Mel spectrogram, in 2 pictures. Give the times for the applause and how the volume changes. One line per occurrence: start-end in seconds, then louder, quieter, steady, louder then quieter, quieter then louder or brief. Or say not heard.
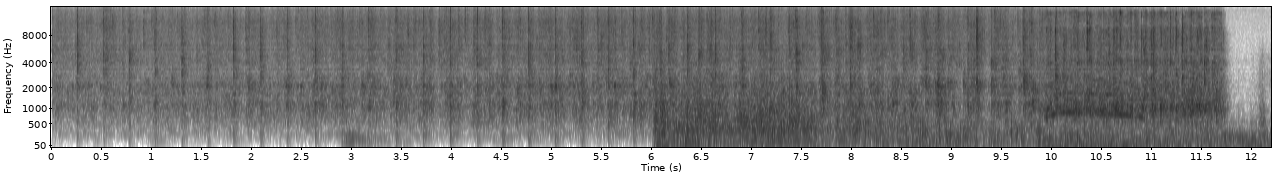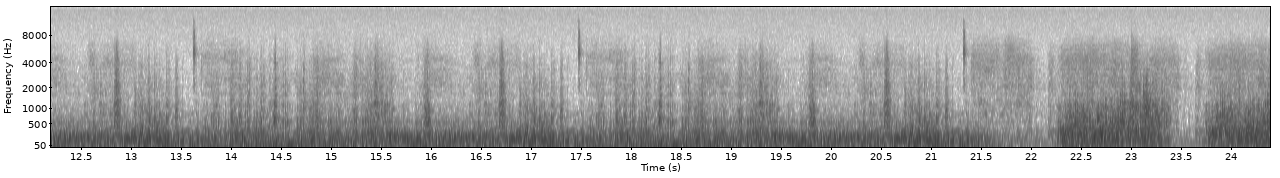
0.0-11.8 louder.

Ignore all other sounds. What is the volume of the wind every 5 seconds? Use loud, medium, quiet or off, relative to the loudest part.
off, loud, medium, medium, medium.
